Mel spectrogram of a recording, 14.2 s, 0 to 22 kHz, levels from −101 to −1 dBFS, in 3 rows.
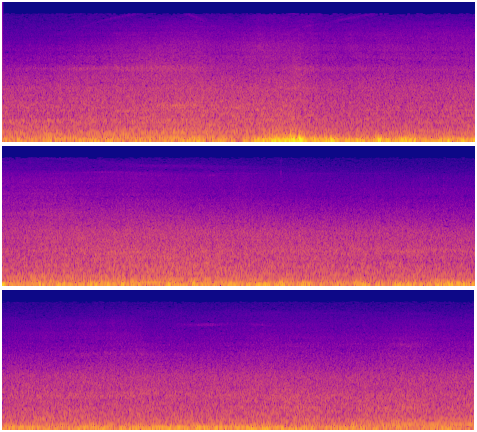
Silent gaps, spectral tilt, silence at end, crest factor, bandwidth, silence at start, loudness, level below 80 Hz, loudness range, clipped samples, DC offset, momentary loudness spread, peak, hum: none; -7 dB/octave; 0 s; 22 dB; 8.8 kHz; 0 s; -29 LUFS; -24 dBFS; 8 LU; under 0.1%; under 0.1%; 8 LU; 0 dBFS; none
